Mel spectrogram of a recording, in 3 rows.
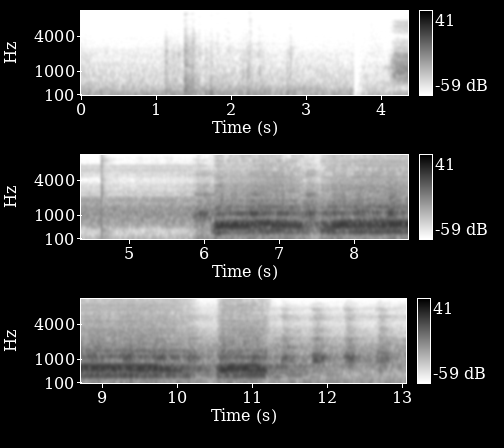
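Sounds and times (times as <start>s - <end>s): steam locomotive whistle: 4.2s - 13.0s
locomotive chuffing: 4.8s - 13.0s.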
